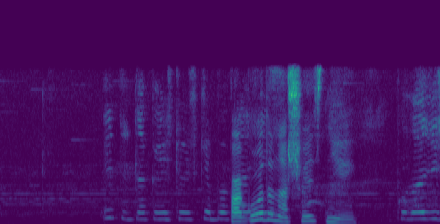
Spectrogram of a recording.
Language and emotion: Russian, neutral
